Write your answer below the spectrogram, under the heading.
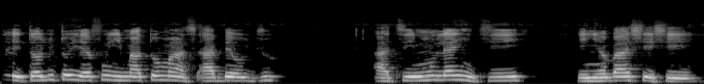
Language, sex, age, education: Yoruba, female, 30-45, tertiary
